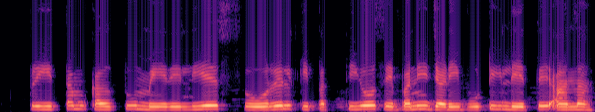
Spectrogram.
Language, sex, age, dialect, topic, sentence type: Hindi, female, 18-24, Awadhi Bundeli, agriculture, statement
